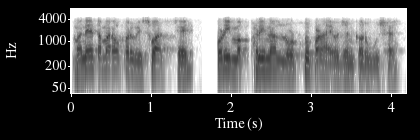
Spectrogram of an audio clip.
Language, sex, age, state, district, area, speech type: Gujarati, male, 30-45, Gujarat, Kheda, urban, conversation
